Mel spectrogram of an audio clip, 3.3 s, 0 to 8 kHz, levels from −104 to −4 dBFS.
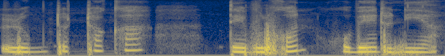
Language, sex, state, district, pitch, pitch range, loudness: Assamese, female, Assam, Sonitpur, 235 Hz, 225-275 Hz, -19 LUFS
